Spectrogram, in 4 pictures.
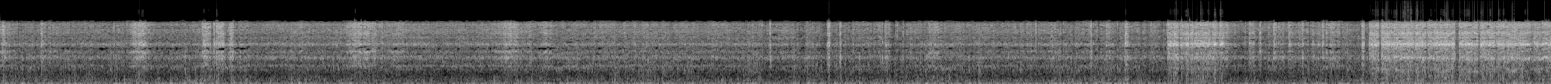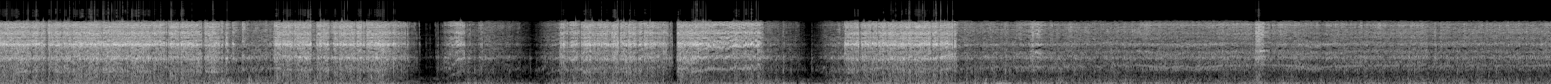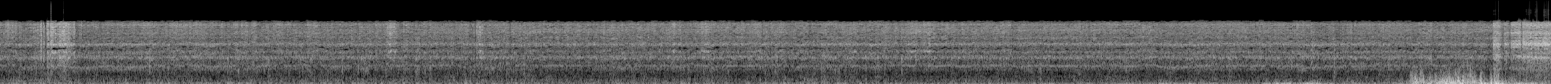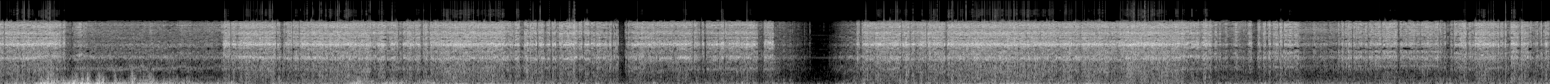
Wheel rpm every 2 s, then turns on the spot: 230, 230, 230, 230, 230, 240, 230, 200, 190, 180, 90, 110, 170, 210, 220, 230, 220, 230, 230, 230, 240, 230, 230, 210, 200, 200, 140, 140, 180, 200, 230.
none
